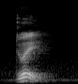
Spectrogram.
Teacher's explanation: Speed up by reducing the oo sound.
